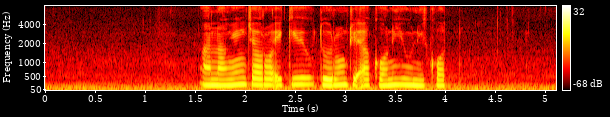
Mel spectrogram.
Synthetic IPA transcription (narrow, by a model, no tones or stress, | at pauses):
ʔanaŋɪŋt͡ʃɔɾɔikid̪̥o̤ɾʊŋd̪̥i̤ʔaɡ̥ɔ̤niunikɔt̪̚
